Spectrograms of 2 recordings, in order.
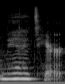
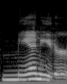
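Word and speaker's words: Maneater: oh my gosh BNA it's not manitar it's man eater and so I was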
